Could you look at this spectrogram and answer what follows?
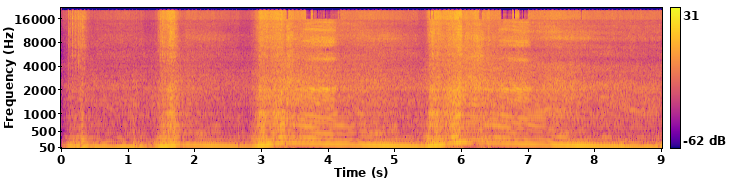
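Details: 1990–91 Honda Civic hatchback with HKS exhaust: repeated clean blips rise smoothly and settle back to a steady idle with a deep, even exhaust note, no puffing or rasp.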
